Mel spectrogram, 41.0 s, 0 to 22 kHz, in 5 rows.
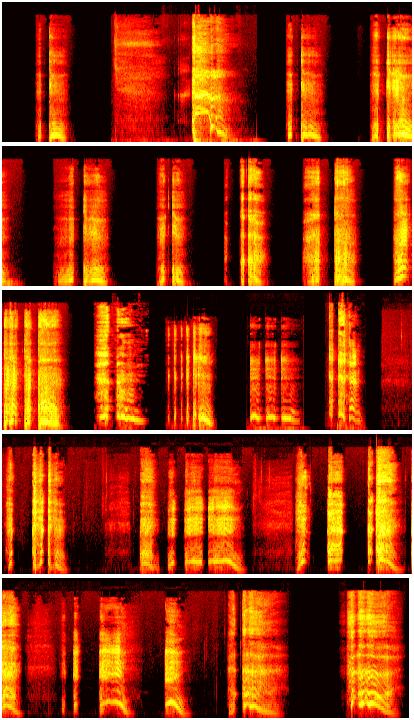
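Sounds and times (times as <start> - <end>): man clearing his throat: 0.7 - 1.4, 3.8 - 4.8, 5.7 - 6.5, 7.4 - 8.4, 9.3 - 10.4, 11.3 - 12.0, 13.0 - 13.6, 16.0 - 17.7, 18.3 - 20.7, 23.0 - 23.6, 24.7 - 25.9, 27.4 - 29.4, 30.5 - 33.2, 34.0 - 35.4, 36.1 - 36.6, 37.3 - 38.3, 39.7 - 40.8
short harsh coughs: 3.8 - 4.8, 13.0 - 13.5, 16.0 - 17.7, 19.7 - 20.6, 23.0 - 23.6, 24.7 - 25.9, 27.4 - 29.4, 30.5 - 33.2.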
